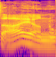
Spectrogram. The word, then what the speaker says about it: Ion: pleasure to be here I did the American pronunciation of your name yeah I are you from Romania yes yes so technically in Romanian it's ion but uh yeah just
